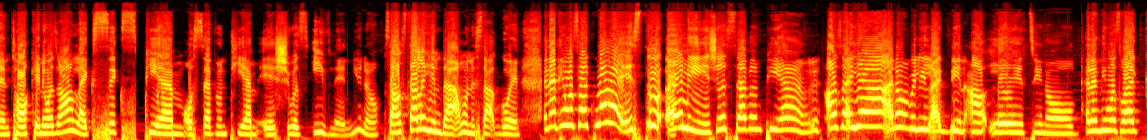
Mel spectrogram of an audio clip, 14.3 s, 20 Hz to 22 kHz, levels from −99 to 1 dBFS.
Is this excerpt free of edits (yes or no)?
yes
